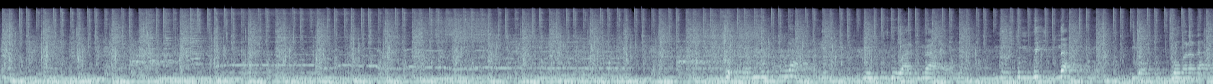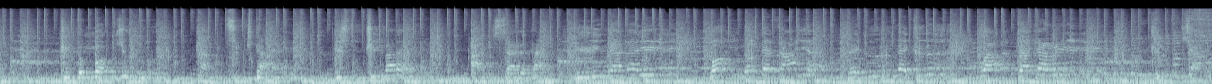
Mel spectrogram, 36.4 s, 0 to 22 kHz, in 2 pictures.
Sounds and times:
Music of Asia: 0.0s - 36.3s
Singing: 1.9s - 9.6s, 10.2s - 24.7s, 25.3s - 36.3s.

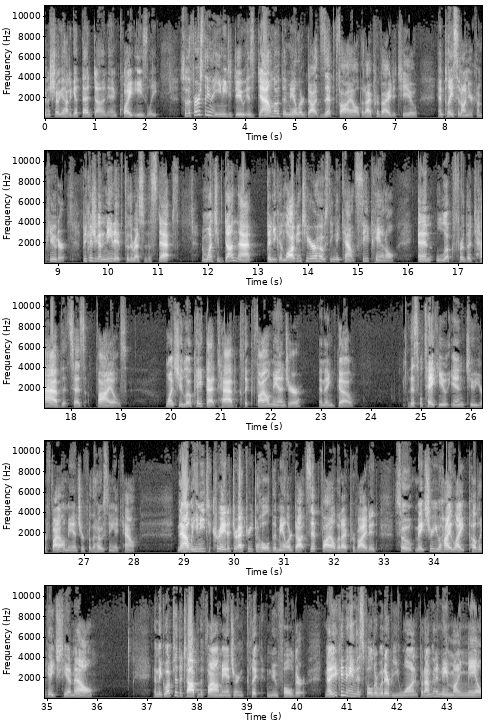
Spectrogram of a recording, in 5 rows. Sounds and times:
Speech: 0.0s - 19.1s, 19.9s - 23.7s, 24.7s - 28.1s, 28.9s - 36.0s, 37.1s - 43.6s.

